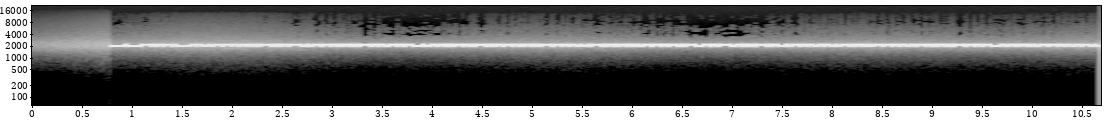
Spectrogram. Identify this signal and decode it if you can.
RTTY (45.45 baud, 170 Hz shift), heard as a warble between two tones, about 2150 Hz centre. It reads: LA RESTA DEL MUR ES DE PEDRA NO TREBALLADA I DE MIDA …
